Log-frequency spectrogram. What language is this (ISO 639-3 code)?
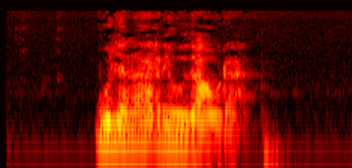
cat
